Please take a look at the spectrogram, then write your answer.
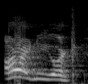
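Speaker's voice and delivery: high, loud, through a laugh; laughing resignation. Retold or imitated. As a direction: shrug it off laughing. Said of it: "it was like".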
